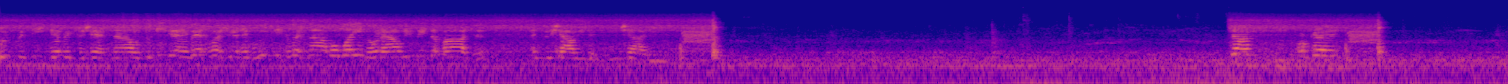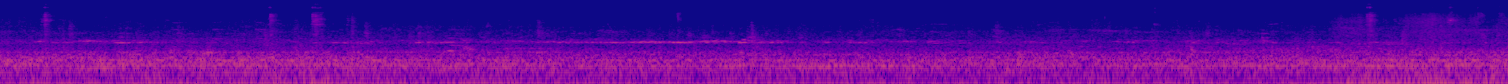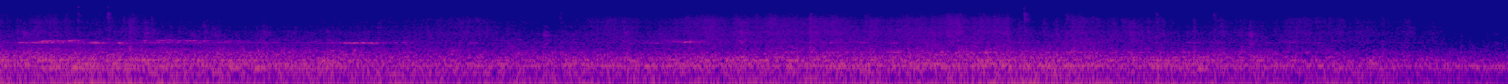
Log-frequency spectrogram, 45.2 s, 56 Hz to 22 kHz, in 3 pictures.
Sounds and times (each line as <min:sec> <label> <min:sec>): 0:00.0 radio traffic on channel 73 0:07.2
0:12.3 radio traffic on channel 73 0:13.9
